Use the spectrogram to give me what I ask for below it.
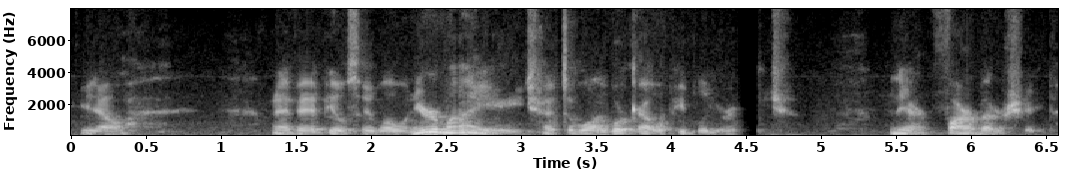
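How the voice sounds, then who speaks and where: Older guy in his 60s chatting in the gym, kinda low voice, faint room noise behind him. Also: brisk. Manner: plainspoken, rambling, chuckles easily. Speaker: fitness vlogger. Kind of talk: casual gym vlog talk.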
